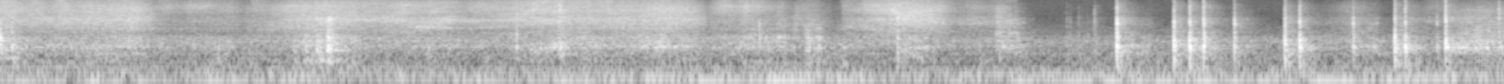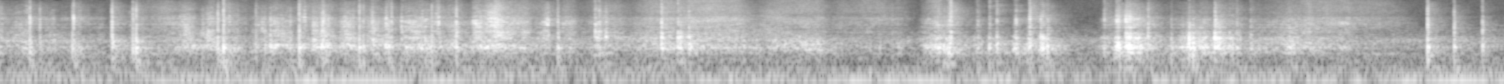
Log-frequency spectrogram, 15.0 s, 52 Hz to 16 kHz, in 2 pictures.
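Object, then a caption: Plastic spray bottle. Long painted fingernails scratch and tap along the body of a large translucent plastic spray bottle with a white trigger head, hollow and partly filled with liquid, held in both hands. A steady, bright scratchy rubbing gives way after about five seconds to quick, sharp plastic taps with a short hollow ring near 1.2 kHz, mixed with continued scratching to the end.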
